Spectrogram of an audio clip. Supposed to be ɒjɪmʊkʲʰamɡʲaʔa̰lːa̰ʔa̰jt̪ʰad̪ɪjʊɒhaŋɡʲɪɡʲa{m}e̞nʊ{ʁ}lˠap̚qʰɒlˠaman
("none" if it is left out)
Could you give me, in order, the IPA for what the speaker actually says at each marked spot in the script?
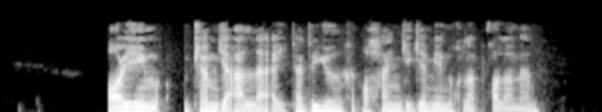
m, χ

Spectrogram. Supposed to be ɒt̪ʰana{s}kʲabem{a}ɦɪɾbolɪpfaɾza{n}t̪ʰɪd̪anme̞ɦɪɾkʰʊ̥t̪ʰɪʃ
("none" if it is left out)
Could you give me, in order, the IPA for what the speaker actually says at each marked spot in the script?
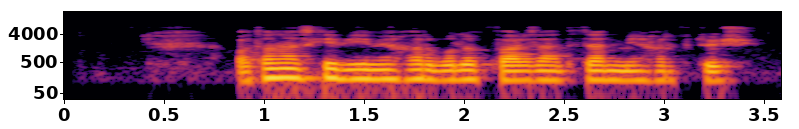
s, e, n

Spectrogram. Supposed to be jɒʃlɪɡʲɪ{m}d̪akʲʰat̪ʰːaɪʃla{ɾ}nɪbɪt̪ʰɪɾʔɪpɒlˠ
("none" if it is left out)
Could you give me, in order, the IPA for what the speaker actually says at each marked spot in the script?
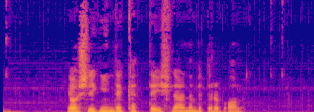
ŋ, ɾ

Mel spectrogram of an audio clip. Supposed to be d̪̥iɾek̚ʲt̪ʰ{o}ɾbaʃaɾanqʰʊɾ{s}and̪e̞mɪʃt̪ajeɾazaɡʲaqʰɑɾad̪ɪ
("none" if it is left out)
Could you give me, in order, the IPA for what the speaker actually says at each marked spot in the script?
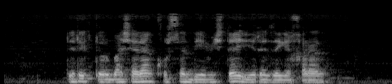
o, s

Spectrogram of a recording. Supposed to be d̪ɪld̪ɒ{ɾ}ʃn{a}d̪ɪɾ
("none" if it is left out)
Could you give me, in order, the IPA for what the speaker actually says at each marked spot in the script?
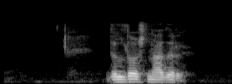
none, a

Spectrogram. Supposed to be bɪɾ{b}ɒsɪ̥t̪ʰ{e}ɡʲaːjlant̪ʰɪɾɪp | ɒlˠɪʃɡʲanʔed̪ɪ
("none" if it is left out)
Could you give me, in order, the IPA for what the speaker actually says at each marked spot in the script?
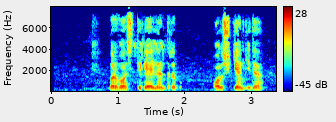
v, a

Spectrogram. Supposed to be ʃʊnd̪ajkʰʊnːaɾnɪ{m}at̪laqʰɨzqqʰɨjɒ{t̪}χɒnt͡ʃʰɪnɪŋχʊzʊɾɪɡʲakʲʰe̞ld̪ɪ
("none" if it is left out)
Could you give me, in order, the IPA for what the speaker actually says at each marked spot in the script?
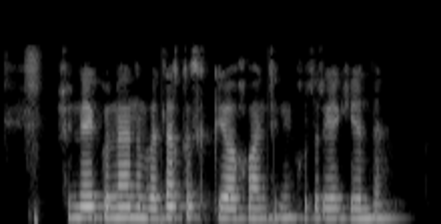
b, none

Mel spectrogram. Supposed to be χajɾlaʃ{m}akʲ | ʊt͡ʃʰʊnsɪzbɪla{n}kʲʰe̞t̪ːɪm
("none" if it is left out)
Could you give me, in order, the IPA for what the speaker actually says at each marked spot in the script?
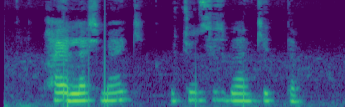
m, n

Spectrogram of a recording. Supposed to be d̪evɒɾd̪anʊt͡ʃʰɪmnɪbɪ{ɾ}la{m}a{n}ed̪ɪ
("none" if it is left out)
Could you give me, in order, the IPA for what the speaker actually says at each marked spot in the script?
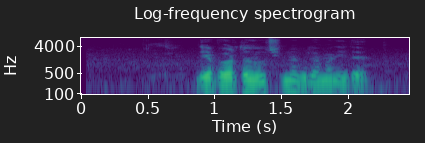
none, m, n

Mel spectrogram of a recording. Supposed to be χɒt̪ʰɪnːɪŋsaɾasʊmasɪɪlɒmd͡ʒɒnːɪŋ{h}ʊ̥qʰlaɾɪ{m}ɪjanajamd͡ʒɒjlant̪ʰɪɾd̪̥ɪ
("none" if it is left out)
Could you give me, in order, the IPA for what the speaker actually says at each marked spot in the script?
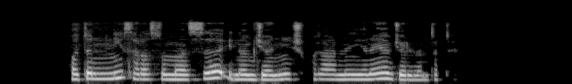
ʃ, n

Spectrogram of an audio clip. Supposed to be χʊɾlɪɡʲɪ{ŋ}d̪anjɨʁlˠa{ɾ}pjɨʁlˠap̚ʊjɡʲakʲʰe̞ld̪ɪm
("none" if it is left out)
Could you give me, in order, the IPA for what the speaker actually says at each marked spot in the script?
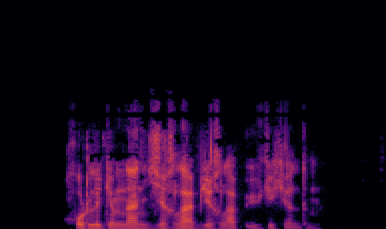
m, none

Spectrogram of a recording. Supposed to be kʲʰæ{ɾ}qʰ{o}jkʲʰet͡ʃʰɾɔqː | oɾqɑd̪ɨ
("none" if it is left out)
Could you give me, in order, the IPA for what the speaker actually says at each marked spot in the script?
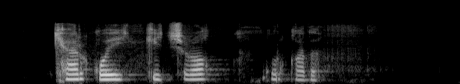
ɾ, o

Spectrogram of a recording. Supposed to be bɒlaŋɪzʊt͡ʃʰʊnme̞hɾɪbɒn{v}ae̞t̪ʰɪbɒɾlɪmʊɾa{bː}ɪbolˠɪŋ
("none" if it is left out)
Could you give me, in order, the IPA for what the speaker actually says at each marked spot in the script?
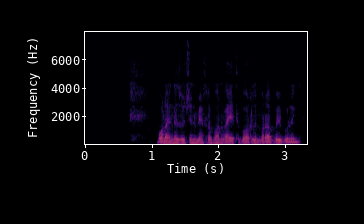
v, bː

